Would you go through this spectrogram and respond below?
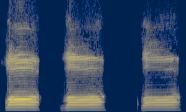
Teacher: জীবের আগার উল্টো পিঠ এবং তার বরাবর উপরের তালু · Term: রর মাখরাজ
